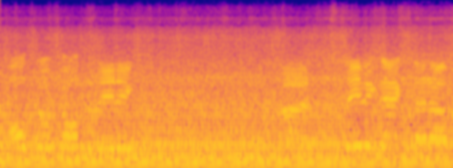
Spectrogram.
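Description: A tractor works a cornfield in Vermont, pulling a homemade cultivator through the rows; a steady, loud engine drone fills the scene from start to finish with faint higher chirps over it, and a voice speaks over the noise.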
